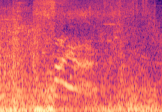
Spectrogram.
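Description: A fire spell blast in a wizard video game during a boss fight: a loud whooshing burst with a crackling, rising swirl of magical effects, overlapped by a voice.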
